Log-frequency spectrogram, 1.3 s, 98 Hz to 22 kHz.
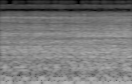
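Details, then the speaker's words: Peterborough roll-off truck with a new Caterpillar C13 engine; steady idle with a constant droning hum from the hydraulic pump, left engaged on PTO after unloading a dumpster. Disengaging the PTO reveals a separate ticking noise. "so you hear that noise it's making is the driver the driver I step away from it the driver unloaded the dumpster and then left the hydraulics in that's why it's making that"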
